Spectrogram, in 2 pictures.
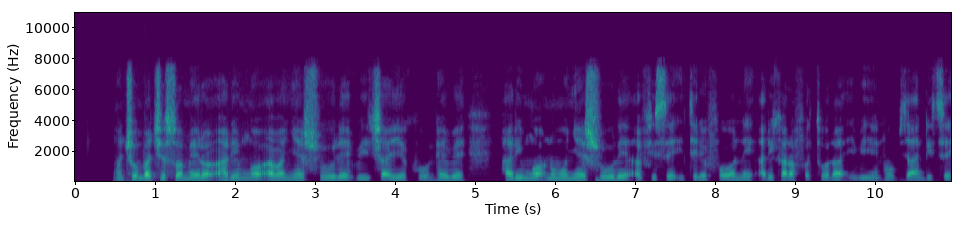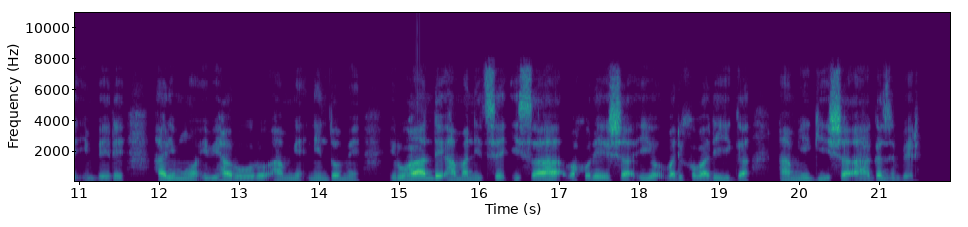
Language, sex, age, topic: Rundi, male, 25-35, education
